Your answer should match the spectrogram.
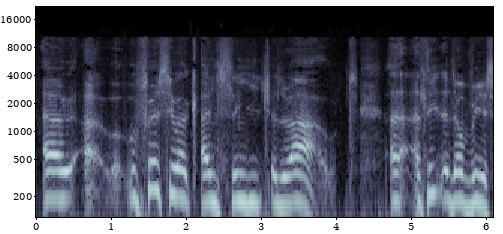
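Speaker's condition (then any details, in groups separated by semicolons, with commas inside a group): Cerebral palsy; finds some words hard to say, difficulty with ch sound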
